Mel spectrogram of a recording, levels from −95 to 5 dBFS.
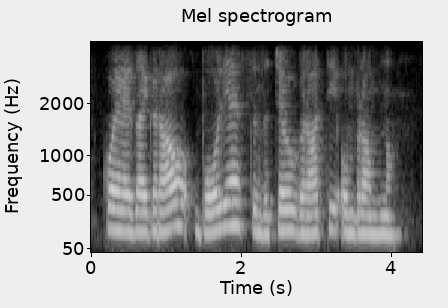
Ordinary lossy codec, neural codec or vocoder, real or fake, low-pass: Opus, 24 kbps; none; real; 3.6 kHz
